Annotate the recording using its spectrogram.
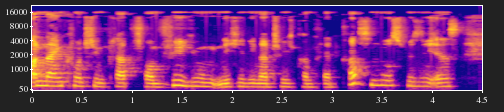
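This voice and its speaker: A woman speaks at a moderate pace with a fairly low pitch. Her voice is somewhat breathy, with ordinary pitch variation. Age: 50s. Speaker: coach, founder of youth coaching platform. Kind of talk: interview. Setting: podcast interview.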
